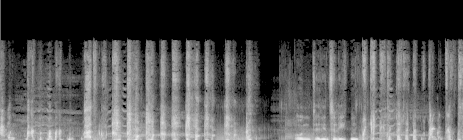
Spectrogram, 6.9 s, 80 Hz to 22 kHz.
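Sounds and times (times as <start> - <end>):
voice imitating harsh coughing, gasping and wheezing: 0.0 - 3.9, 5.3 - 6.9
speech: 0.1 - 0.8, 4.5 - 5.5.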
